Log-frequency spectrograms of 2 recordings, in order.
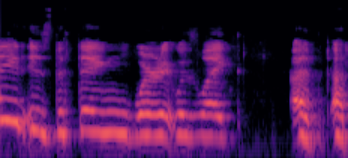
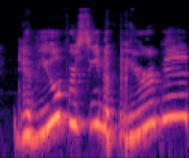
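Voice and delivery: put-on crazy-sounding kid voice, higher and louder; 5 semitones higher, 8 dB louder than usual. Mocking the voice of Gabe, the episode's character: imitating Gabe's crazy voice. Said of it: "Why does he sound like that?".

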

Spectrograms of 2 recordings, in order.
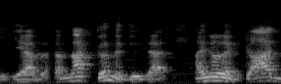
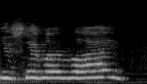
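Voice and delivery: amazed tone, higher and louder; 5 dB louder than usual. Retelling what a woman at a show said on learning who he was: imitating her amazed exclamation. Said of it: "in that kind of tone".

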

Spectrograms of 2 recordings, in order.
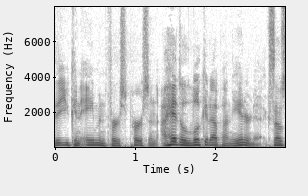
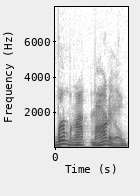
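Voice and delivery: put-on robot helper voice. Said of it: "talks exactly like Mario".

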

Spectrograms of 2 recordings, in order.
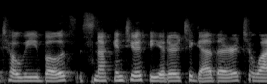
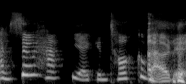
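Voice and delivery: poor put-on British accent, sing-song; 7 semitones higher than usual. Quoting what he keeps saying in videos about the movie, in a bad British accent. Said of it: "That was my British accent".

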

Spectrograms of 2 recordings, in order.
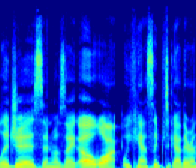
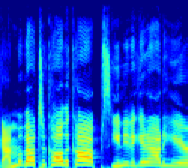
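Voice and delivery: mock, loud, high-pitched yell; 9 semitones higher, 6 dB louder than usual. Retelling how a friend's mom yelled at the speaker; retelling a yell. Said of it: "the friend's mom is yelling at me like".

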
